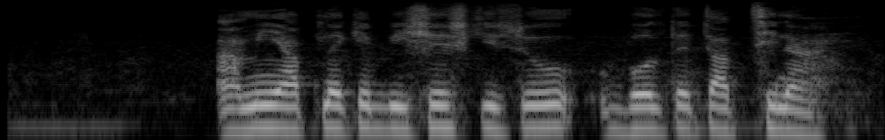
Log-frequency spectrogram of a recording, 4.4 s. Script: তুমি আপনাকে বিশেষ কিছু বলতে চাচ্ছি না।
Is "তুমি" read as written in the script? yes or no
no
